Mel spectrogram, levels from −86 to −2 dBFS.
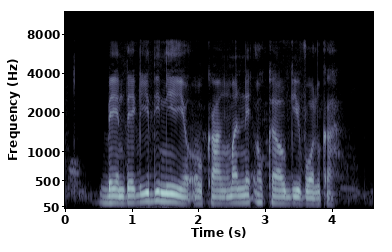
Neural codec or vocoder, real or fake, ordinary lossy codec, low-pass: codec, 16 kHz, 4 kbps, X-Codec, HuBERT features, trained on balanced general audio; fake; Opus, 64 kbps; 7.2 kHz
